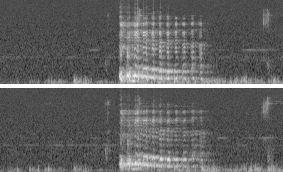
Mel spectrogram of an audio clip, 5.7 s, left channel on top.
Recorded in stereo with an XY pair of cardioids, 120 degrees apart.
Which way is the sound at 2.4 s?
70° left.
